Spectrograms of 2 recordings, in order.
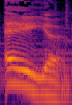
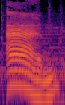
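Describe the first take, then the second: First: The vowel glides through a Y-like sound first. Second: The vowel stays plain before the N. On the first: "it'll go ayan" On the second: "Instead of making an an"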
